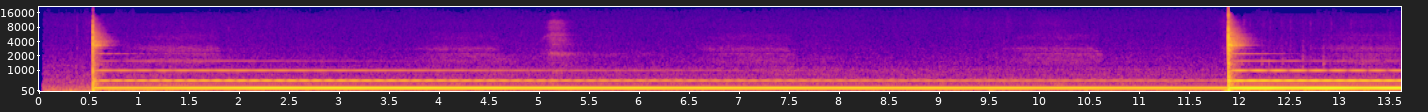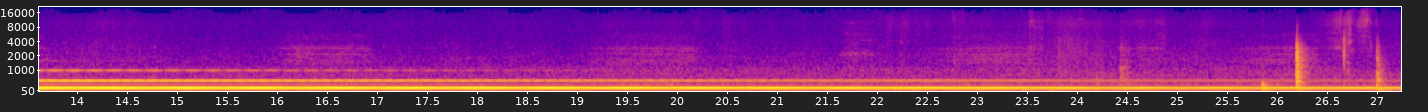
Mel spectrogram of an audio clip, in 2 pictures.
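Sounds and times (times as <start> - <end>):
chakra singing bowl: 0.5 - 27.2.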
